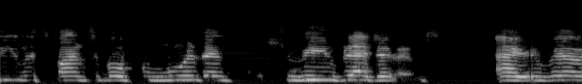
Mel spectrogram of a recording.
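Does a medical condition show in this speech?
Yes: cerebral palsy; 37 years, long-term care.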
